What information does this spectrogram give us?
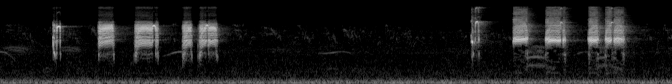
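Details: Kala teetar (black francolin) voice, intended to excite a caged teetar. Two strident phrases of five grating notes each, a short first note leading, are separated by a pause of about two and a half seconds.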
